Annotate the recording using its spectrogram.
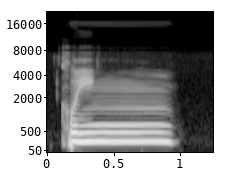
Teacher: of my tongue is making the k ko ko and then the back of the tongue goes very high and blocks off all the air flow through the mouth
